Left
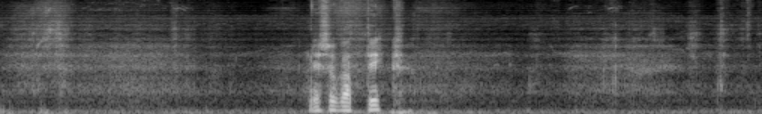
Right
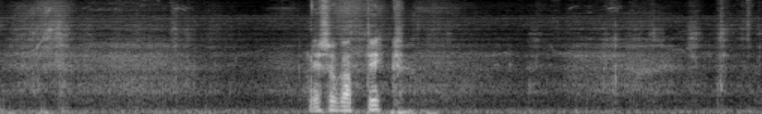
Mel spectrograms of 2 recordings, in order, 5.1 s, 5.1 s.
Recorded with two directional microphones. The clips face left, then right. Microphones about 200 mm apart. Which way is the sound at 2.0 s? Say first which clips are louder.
Left 2 dB; 5° right (ahead or behind).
